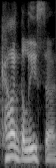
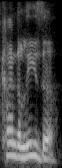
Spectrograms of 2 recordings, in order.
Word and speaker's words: Condoleezza: And again, you can mispronounce it, but 2 E's and 2 Z's. That's not Lisa. That's not Condoleezza. That's Condoleezza.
